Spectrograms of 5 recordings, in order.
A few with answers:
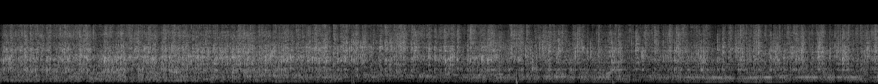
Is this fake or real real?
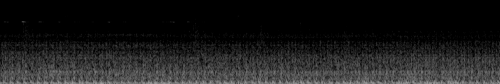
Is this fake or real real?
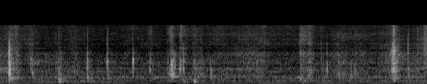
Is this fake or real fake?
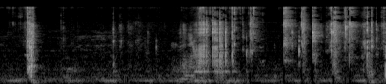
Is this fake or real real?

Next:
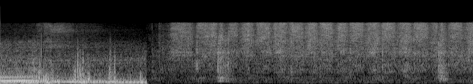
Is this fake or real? real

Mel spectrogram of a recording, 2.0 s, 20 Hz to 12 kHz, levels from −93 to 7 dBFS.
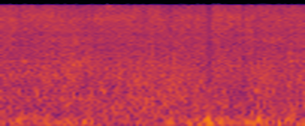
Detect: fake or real fake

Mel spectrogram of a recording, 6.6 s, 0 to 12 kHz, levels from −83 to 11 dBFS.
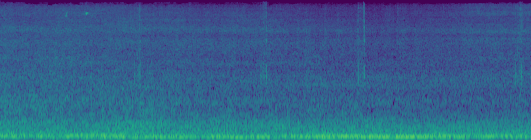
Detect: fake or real fake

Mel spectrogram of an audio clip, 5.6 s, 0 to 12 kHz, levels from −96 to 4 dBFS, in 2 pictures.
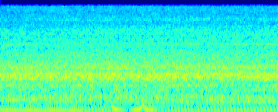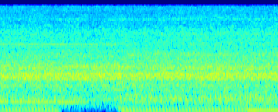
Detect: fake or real real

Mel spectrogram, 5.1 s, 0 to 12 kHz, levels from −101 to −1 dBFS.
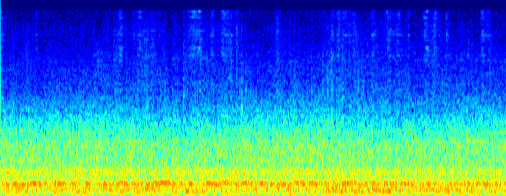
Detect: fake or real fake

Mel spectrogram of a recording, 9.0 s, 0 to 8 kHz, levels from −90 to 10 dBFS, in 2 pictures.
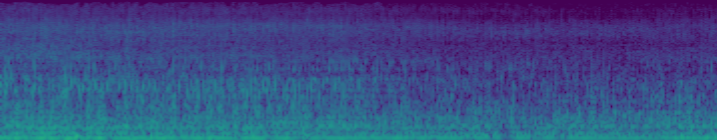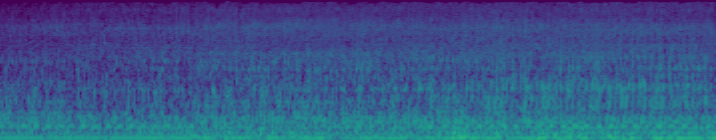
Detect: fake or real fake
